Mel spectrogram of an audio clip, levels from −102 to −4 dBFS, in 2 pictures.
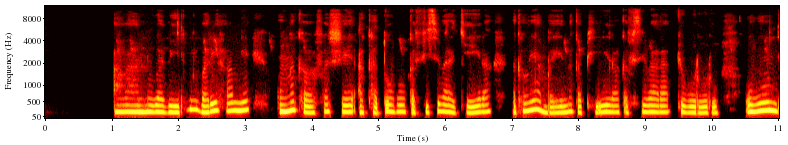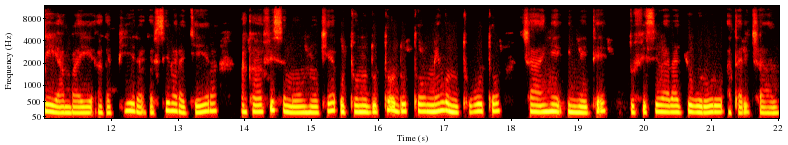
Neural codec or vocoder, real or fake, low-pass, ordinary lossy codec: none; real; 10.8 kHz; Opus, 32 kbps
